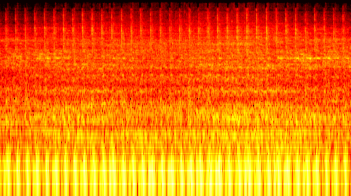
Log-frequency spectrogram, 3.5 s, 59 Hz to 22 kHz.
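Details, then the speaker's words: 1985 Yamaha Virago 1100 V-twin, back running after 8 years in storage and carb and fuel repairs: fast, light ticking over a lumpy idle; it also stalled and won't rev past about 5500. Valve tick, needs valve adjustment. "so we got some valve ticking obviously need to do an adjustment on the"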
